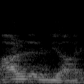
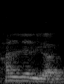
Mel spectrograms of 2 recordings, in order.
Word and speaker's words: 알렐루야: 그러니까 헬라어를 사용하는 사람들은 할렐루야라고 써줘도 뭐로 발음해요? 알렐루야.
